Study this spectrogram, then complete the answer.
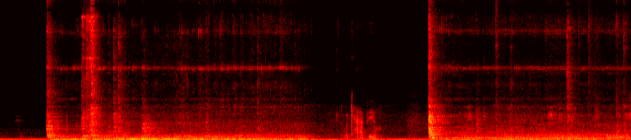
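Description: A lift motor hums and rumbles steadily.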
